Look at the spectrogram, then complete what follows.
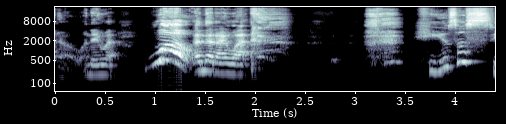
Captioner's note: laughs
